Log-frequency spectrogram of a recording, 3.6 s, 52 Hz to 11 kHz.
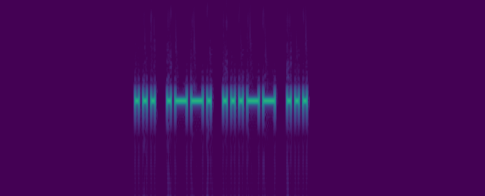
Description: Morse code, heard as a keyed tone, about 40 wpm, 700 Hz. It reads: SP3S
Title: DXCC-100 Call Signs - 4 Characters - 40wpm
